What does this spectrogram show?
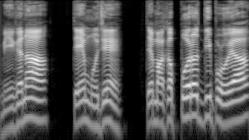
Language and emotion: Goan Konkani, angry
